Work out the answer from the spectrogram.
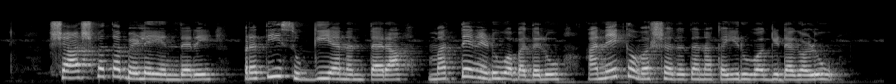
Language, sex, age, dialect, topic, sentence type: Kannada, female, 18-24, Coastal/Dakshin, agriculture, statement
